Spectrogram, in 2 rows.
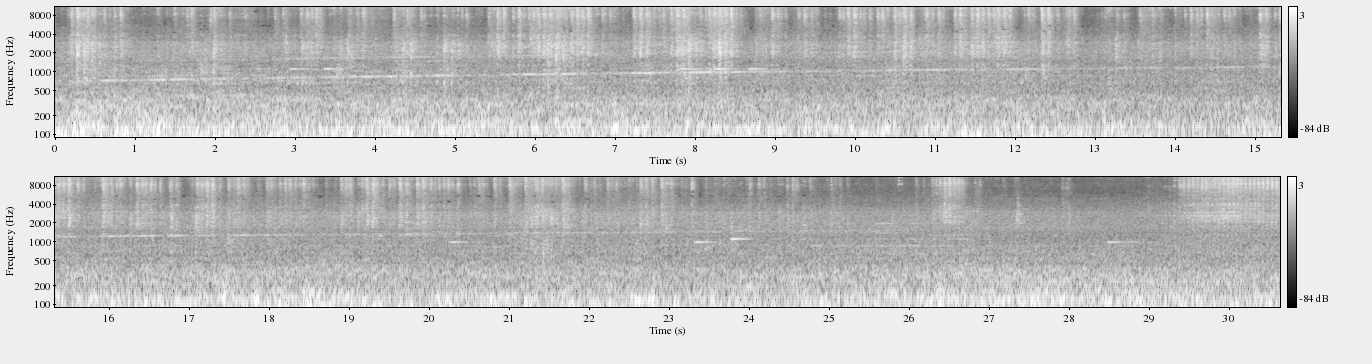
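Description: Cabin noise of an Airbus A350 jet airliner on its takeoff roll: a loud, steady rumble of engines and runway, with a whine that rises slowly in pitch throughout, and scattered short knocks.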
